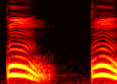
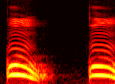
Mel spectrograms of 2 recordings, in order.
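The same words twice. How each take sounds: No difference in how they are said.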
